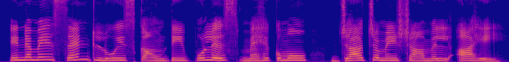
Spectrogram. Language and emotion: Sindhi, neutral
